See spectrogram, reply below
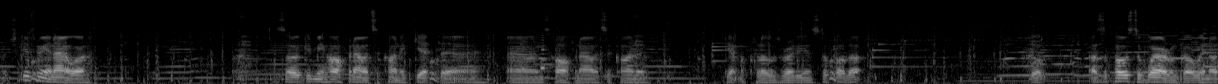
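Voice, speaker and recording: A man chatting casually while streaming a video game, rambling about plans and gameplay, with loud game music behind him. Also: low-pitched. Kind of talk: casual live-stream commentary.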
